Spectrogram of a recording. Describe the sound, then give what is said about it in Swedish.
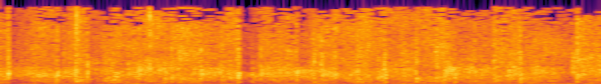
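Steady applause from an audience welcoming a reader before a reading from Yashar Kamal's literature, a dense crackle of many hands clapping at an even loudness throughout, with no voices standing out. “Och Thomas Borg med applåder, och nu ska vi höra ett stycke.”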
